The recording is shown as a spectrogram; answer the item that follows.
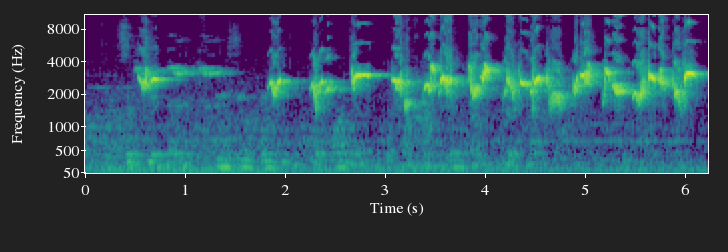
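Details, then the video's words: Robin lure song: bright, warbled phrases of quick rising and falling notes, several each second, with a soft low hum underneath. "Suara Pikat Burung Robin Full Gacor"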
